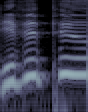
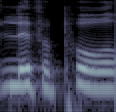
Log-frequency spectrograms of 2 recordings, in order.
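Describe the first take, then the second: First: It is said in a Scouse accent. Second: It is said in a plain English accent. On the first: "I have to say Liverpool" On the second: "if I ever have to say the word"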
